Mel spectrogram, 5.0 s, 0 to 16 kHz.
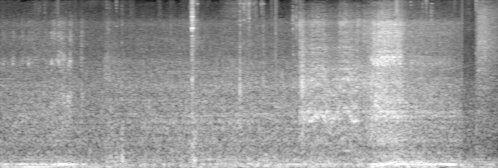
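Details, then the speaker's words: Corvette V8 on a road test; deep rumble bogs and sags unevenly when the throttle opens, then surges; stumble on every acceleration, with a non-working carburetor accelerator pump suspected. "Here I am trying to take it for a road test, but I notice every time I accelerate it stumbles."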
